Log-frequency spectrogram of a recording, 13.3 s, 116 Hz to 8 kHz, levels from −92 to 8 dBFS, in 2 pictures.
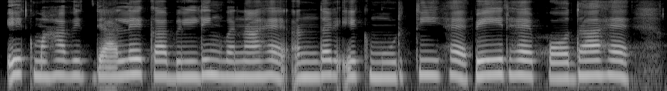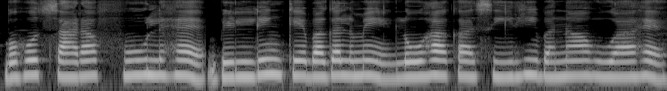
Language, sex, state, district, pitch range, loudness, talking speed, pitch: Maithili, female, Bihar, Muzaffarpur, 230-245 Hz, -26 LUFS, 125 wpm, 235 Hz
